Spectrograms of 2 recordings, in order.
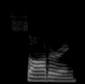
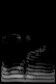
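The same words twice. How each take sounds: First: It is said with an American pronunciation. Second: It is said with a British pronunciation. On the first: The speaker calls it wrong. "it's not soldering" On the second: The speaker calls it right. "my British audience is telling me it's soldering"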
